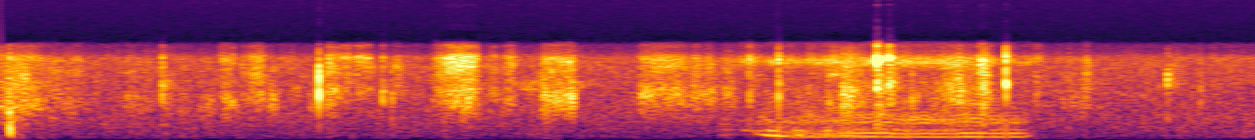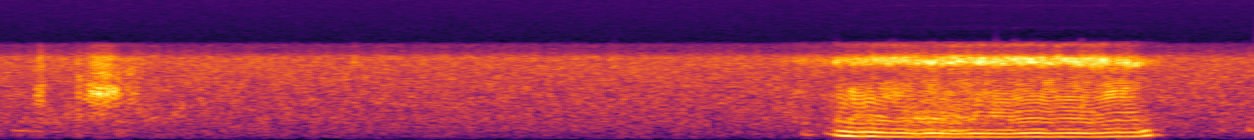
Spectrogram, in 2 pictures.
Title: snoring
